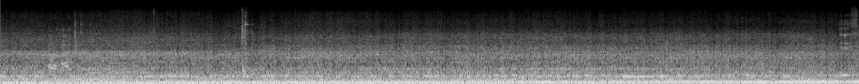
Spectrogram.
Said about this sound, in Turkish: Eski vapurdayım arkadaşlar. Evet. Bu eski vapurlar.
